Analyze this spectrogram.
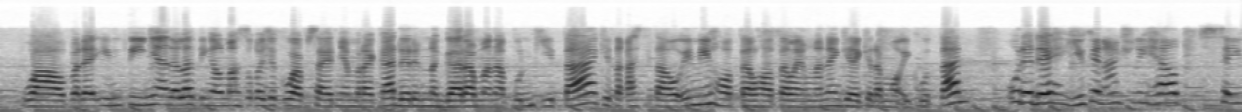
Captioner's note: non-english speech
